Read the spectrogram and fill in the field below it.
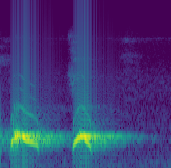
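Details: Two mellow, low coos from a spotted dove, a call used to coax reluctant doves into calling; each note swells then fades with a slight downward bend, the second trailing off into silence.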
